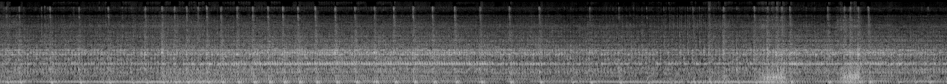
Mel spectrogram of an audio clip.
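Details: 1995 Polaris Trail Boss 250 two-stroke, previously crank no start with bad backfires, running after a new spark plug and choke: quick, fairly steady popping beat with no backfires, idling as it should.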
